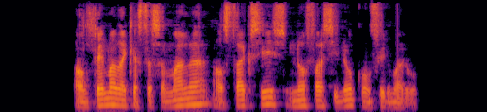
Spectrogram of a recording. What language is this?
Catalan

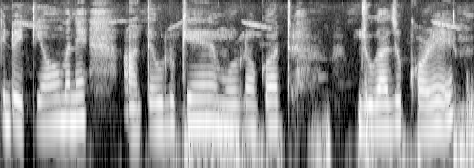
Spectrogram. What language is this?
Assamese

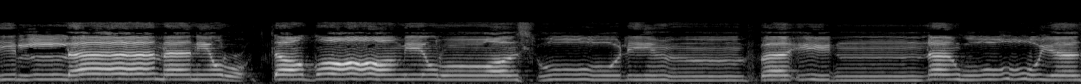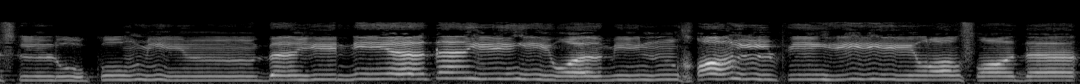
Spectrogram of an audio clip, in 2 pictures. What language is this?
Arabic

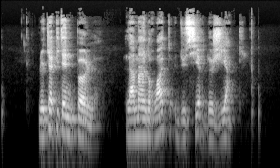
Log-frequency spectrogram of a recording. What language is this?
French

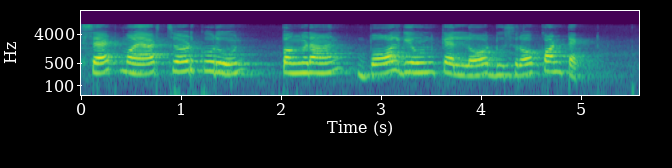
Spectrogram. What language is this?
Konkani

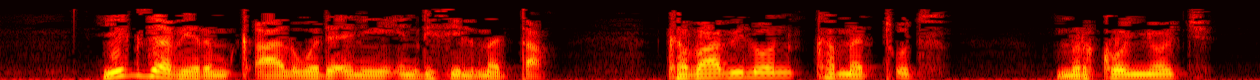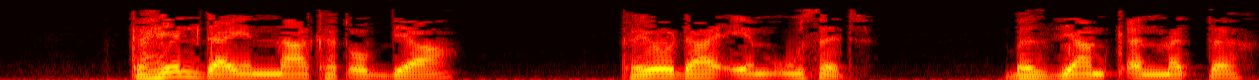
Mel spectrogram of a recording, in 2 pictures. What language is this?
Amharic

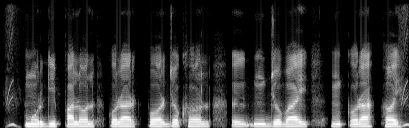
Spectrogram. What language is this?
Bangla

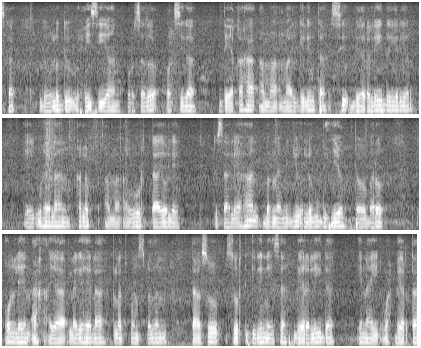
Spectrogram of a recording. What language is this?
Somali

